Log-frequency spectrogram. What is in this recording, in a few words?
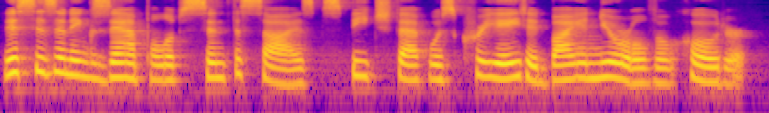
HiFi GAN speech sample; Larynx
